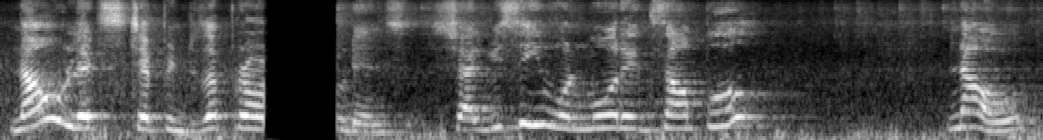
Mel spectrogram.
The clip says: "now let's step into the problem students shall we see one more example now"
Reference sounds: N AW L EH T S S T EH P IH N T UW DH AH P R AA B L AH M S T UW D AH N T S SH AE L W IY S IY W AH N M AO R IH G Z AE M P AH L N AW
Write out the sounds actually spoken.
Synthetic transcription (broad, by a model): N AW L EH T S S T EH P IH N T UW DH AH P R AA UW D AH N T S SH AE L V IY S IY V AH N M AO R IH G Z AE M P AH L N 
